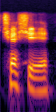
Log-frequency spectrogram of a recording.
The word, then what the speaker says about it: Cheshire: sure because I knew both of you guys pronounce it Cheshire its Cheshire and if she's a recurring character would get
